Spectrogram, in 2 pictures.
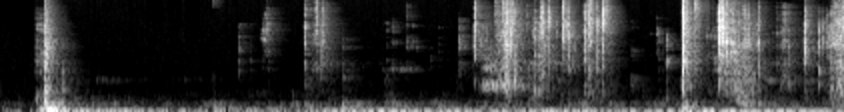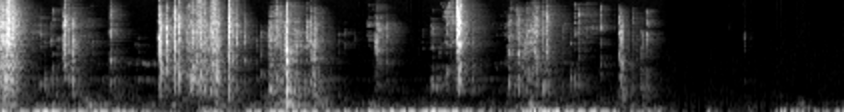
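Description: Foil wrapper of a Panini NBA Hoops basketball card pack being torn open by hand: a sharp tap just after the start, then several seconds of crackly crinkling and tearing that stops about a second before the end.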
